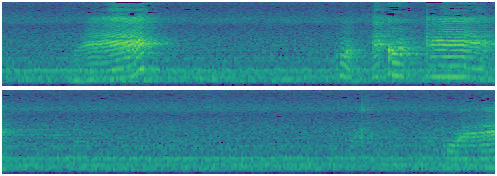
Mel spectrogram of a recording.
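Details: Alexandrine parakeet said to talk very clearly: a loud harmonic, speech-like burst near the start, then a quieter pair of wavering, voice-like syllables a second later, and a faint rising note at the end over steady low hum.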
